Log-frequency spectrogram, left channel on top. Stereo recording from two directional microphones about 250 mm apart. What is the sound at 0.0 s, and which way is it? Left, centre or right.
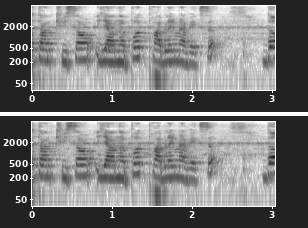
Speech, centre.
